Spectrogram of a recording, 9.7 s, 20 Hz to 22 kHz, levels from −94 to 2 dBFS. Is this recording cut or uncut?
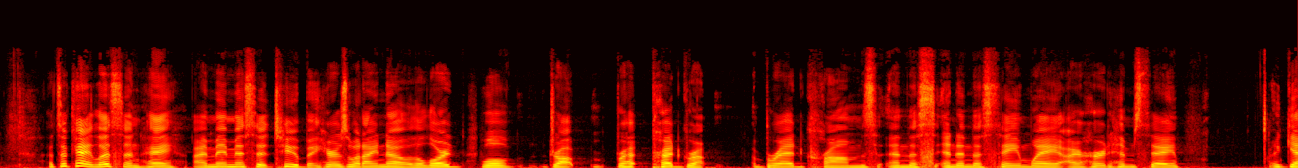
cut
